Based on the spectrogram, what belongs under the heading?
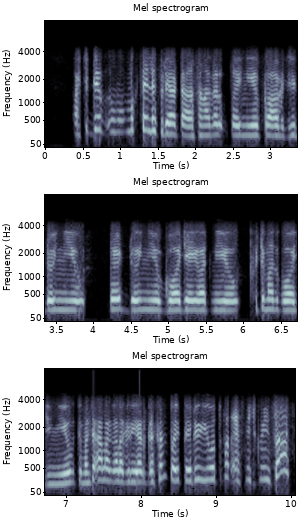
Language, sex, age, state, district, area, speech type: Kashmiri, male, 18-30, Jammu and Kashmir, Kulgam, rural, conversation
